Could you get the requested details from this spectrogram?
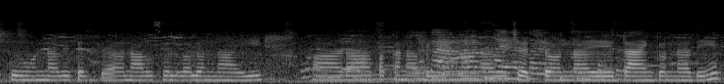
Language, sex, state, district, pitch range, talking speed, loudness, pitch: Telugu, female, Andhra Pradesh, Srikakulam, 190-200 Hz, 125 wpm, -29 LUFS, 195 Hz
